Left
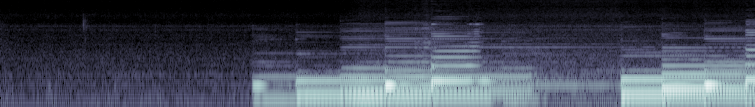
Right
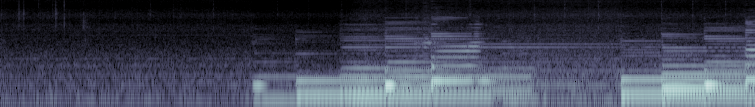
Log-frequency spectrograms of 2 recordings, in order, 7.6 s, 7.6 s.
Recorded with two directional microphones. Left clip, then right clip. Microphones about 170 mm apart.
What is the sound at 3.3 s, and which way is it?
Guitar, 25° left (ahead or behind).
